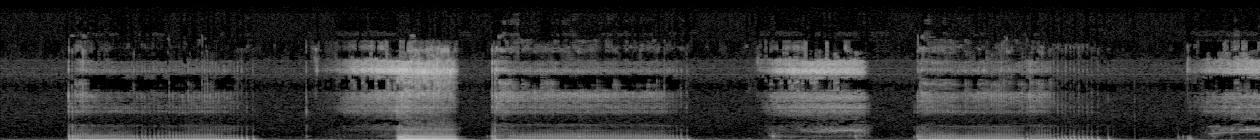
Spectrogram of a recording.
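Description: Loud, rattling snores on each breath, about four cycles in ten seconds, from a small flat-faced dog; ordinary snoring.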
